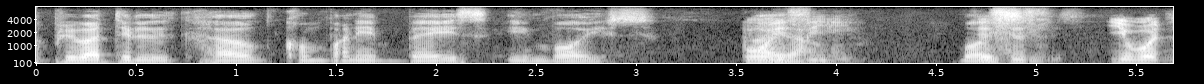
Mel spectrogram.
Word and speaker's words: Boise: simple company a privately held company based in boise boise boise is you would know that unless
